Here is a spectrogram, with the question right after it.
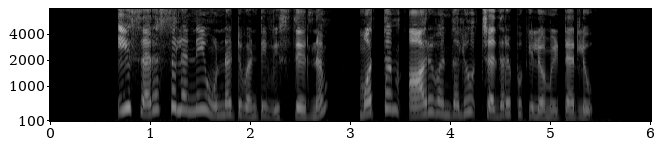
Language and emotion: Telugu, neutral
